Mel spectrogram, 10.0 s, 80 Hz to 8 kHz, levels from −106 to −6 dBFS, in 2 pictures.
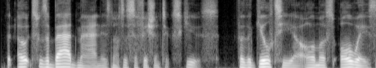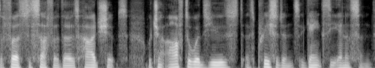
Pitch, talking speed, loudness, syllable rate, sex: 105 Hz, 190 wpm, -22 LUFS, 5.6 syllables/s, male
